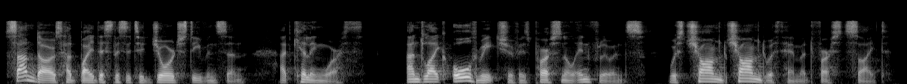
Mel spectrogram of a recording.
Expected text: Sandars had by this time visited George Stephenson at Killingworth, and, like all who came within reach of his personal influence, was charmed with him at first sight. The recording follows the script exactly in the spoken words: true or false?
false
